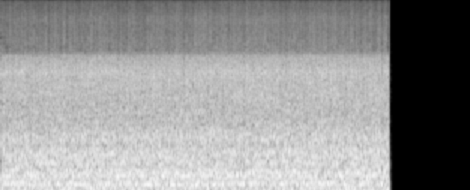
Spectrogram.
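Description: A car engine roars loudly at speed.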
